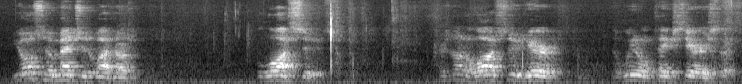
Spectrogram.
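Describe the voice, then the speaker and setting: Audible room echo surrounds a man with an American accent who uses ordinary pitch variation. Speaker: township supervisor. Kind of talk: public meeting rebuttal. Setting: township board meeting. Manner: loud; animated.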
